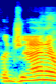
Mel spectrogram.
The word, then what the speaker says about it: Regina: Regina rhymes with vagina.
